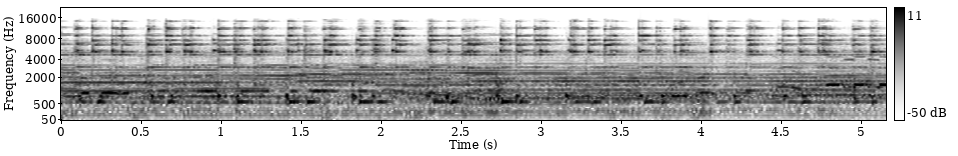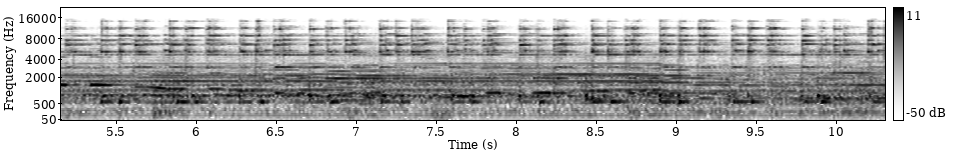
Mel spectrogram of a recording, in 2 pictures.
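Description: Bamboo flute (bashi) playing a kirtan melody over metal percussion jingling in a steady beat.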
